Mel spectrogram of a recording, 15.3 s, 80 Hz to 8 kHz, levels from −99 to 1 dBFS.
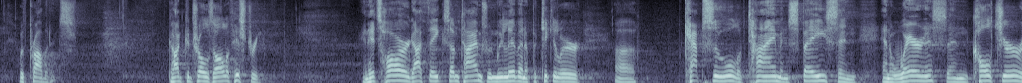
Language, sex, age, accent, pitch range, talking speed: English, male, 60-79, American, 140-170 Hz, 115 wpm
